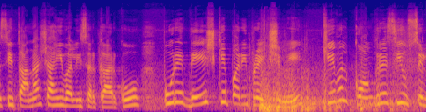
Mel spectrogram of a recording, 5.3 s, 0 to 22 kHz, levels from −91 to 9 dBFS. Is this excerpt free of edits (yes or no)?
yes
